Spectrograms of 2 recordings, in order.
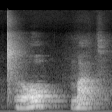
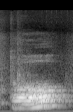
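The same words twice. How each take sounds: First: Said in the usual way. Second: "Tomate" broken loudly into to... ma... te; loud three-beat "Tomate", final "te" on its own; syllable by syllable. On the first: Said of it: "combien de syllabes". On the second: Shown as a demonstration. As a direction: punch out each syllable of "Tomate" with long gaps. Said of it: "nous avons trois syllabes".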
